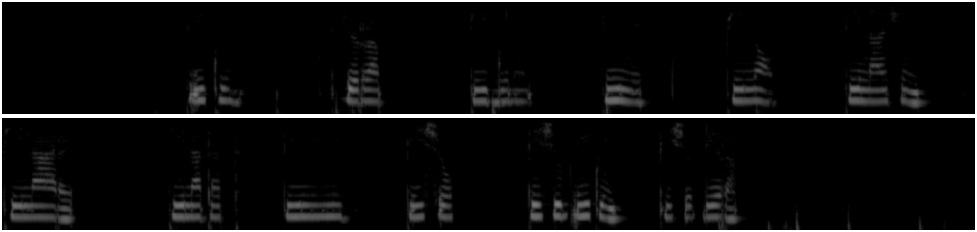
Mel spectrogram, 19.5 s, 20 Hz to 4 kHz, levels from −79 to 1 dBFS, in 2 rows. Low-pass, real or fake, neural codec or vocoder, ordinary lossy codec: 3.6 kHz; real; none; none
